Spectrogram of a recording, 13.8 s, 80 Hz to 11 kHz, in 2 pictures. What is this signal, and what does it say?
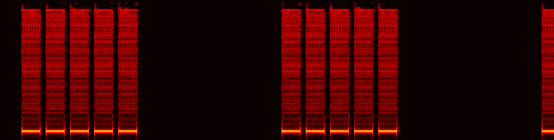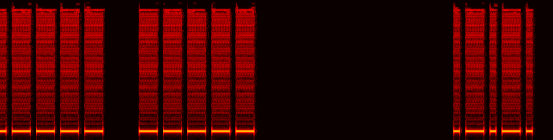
Morse code, heard as a keyed tone, about 16 wpm, spaced as for 11 wpm, 800 Hz. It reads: 0 0 00 <AR>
